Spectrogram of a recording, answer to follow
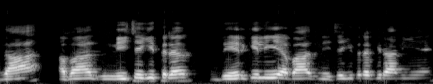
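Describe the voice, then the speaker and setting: Guy teaching tajweed, says each sound over and over slowly, kinda high voice, dull lo-fi audio. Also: level tone, darkish tone. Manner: slow, repetitive, drawn-out syllables for students to copy. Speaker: Quran recitation teacher. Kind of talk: tajweed lesson, drilling letter sounds. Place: mosque classroom. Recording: dull lo-fi recording.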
